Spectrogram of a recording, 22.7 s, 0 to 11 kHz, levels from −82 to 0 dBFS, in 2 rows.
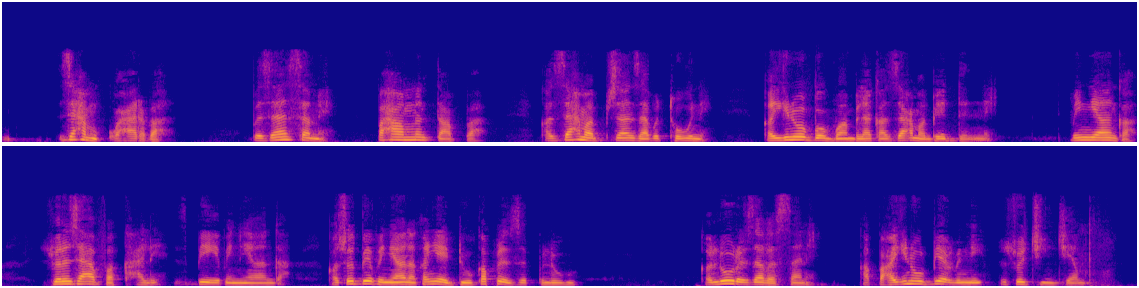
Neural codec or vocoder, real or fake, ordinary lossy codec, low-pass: codec, 16 kHz, 1 kbps, X-Codec, HuBERT features, trained on LibriSpeech; fake; AAC, 32 kbps; 7.2 kHz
